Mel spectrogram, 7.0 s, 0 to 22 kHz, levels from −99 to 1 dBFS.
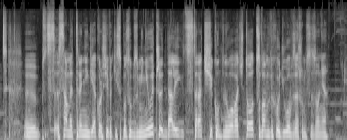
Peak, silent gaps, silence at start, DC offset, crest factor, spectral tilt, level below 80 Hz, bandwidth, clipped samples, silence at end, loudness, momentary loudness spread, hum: -4 dBFS; none; 0.05 s; under 0.1%; 12 dB; -4 dB/octave; -42 dBFS; 20 kHz; under 0.1%; 0 s; -17 LUFS; 6 LU; none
